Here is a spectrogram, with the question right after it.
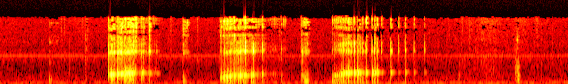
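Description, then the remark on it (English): A loud burp stretches out in three drawn-out, guttural bursts over a few seconds, with a faint steady hum in the background and no talking. “Actually, I probably got points for that burp, huh?”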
